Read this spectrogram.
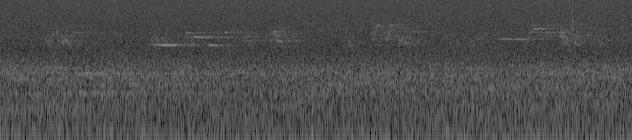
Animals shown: Red-eyed Vireo (Vireo olivaceus), Hermit Thrush (Catharus guttatus)

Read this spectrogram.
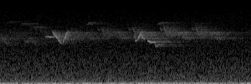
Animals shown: Red-eyed Vireo (Vireo olivaceus), Ovenbird (Seiurus aurocapilla), Black-capped Chickadee (Poecile atricapillus)

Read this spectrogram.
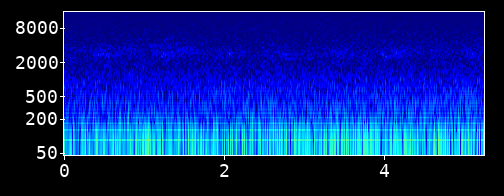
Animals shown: Red-eyed Vireo (Vireo olivaceus)

